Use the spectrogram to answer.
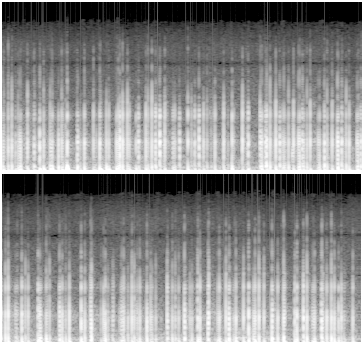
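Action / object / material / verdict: tap / small hardcover notebook / cardboard and paper / none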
